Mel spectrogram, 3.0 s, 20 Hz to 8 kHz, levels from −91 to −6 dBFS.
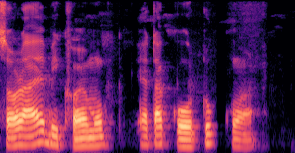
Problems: none marked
